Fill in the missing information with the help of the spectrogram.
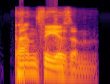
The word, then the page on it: pantheism: British English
